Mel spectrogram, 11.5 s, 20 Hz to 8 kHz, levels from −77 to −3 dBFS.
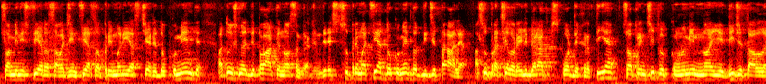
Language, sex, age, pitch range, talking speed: Romanian, male, 30-49, 120-150 Hz, 170 wpm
